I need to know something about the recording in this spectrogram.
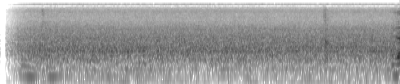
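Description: Steady, even hiss of background room noise with no speech, starting after a brief silent gap.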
